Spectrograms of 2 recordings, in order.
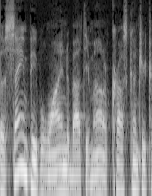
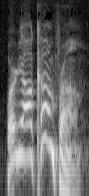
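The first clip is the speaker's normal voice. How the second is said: put-on high, excited drawl of an old country man; old Southern gentleman; slower than usual. A narrator's reading. Old man calls to trucker, high Southern voice. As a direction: play the curious old man at the gas pump.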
